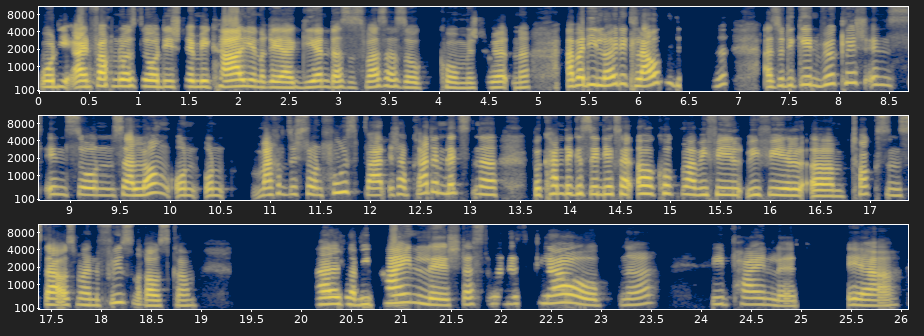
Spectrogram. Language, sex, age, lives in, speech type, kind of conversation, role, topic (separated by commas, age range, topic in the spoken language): German, female, 35-39, United States, conversation, unstructured, none, Was denkst du über Falschmeldungen in den Medien?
